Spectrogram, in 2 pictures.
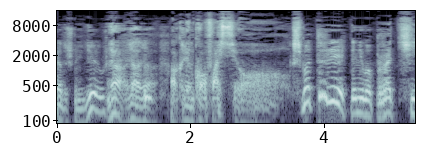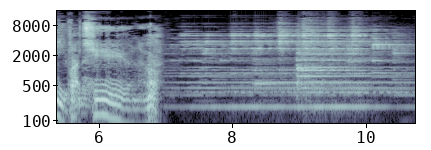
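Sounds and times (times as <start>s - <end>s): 
speech: 0.0s - 7.0s
church bells ringing briskly late at night: 7.0s - 10.7s.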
